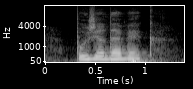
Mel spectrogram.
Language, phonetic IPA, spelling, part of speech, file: Czech, [ˈpoʒadavɛk], požadavek, noun, Cs-požadavek.ogg
- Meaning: requirement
